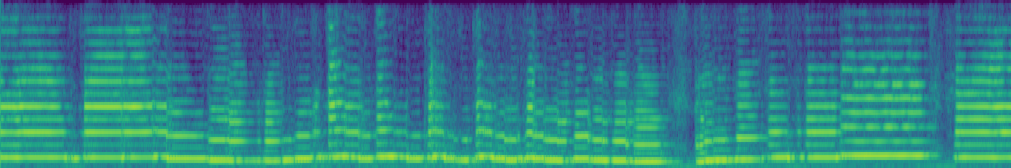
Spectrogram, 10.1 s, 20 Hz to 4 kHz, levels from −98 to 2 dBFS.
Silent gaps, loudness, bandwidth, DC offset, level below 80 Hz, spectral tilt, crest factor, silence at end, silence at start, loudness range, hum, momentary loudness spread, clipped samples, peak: none; -17 LUFS; 4 kHz; under 0.1%; -56 dBFS; -10 dB/octave; 10 dB; 0 s; 0 s; 1 LU; none; 5 LU; under 0.1%; -6 dBFS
